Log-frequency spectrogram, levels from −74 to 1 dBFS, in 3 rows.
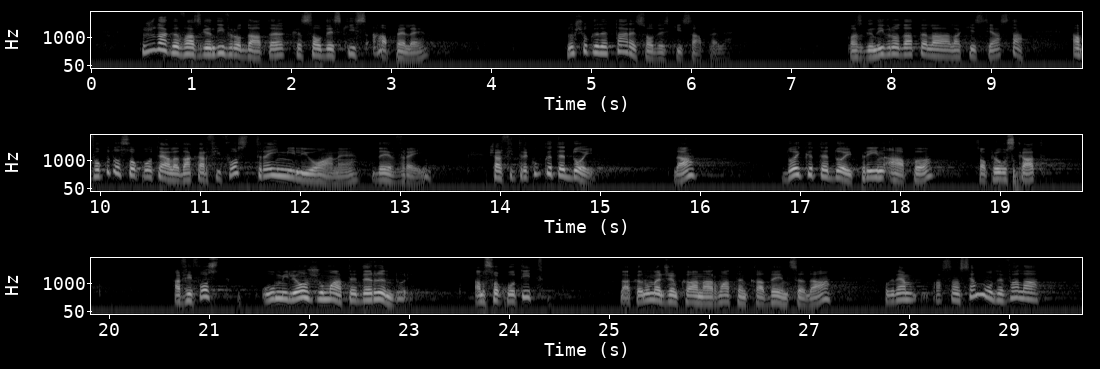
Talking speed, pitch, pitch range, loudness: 155 wpm, 170 Hz, 140-205 Hz, -36 LUFS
